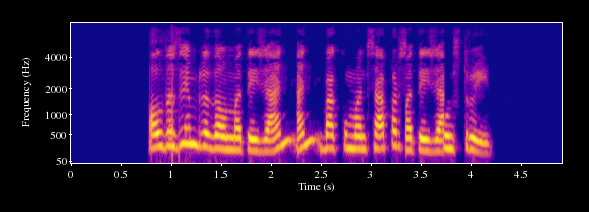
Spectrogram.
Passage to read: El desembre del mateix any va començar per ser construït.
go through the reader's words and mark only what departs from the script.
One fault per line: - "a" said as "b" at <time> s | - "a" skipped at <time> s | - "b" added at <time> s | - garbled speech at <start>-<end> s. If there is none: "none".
- "any" added at 2.3 s
- "ser" said as "mateix" at 3.4 s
